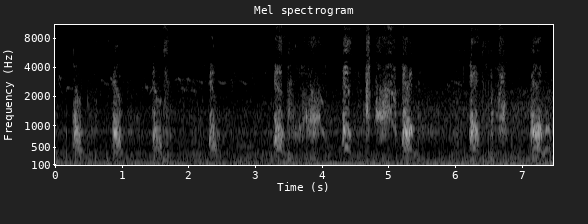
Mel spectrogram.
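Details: Doberman and French Bulldog confront an afternoon raccoon intruding on their boundary, the Doberman guarding her family. Short, punchy barks repeat about once a second, growing denser and more excited toward the end.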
